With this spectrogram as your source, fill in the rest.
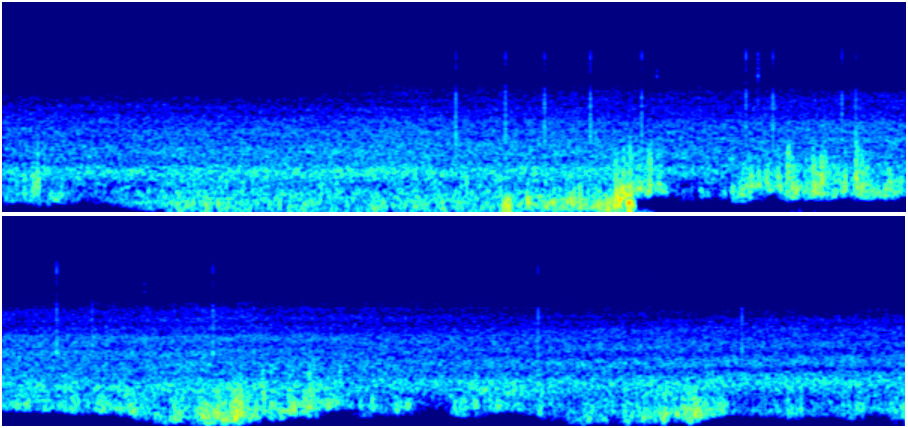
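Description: Wind gusts blow across the microphone outdoors.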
